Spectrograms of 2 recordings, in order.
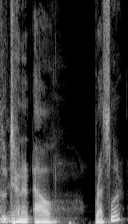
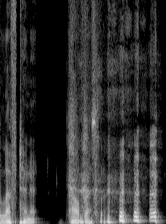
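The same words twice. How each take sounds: First: It is said in a plain American accent. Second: It is said in a put-on Canadian accent.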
